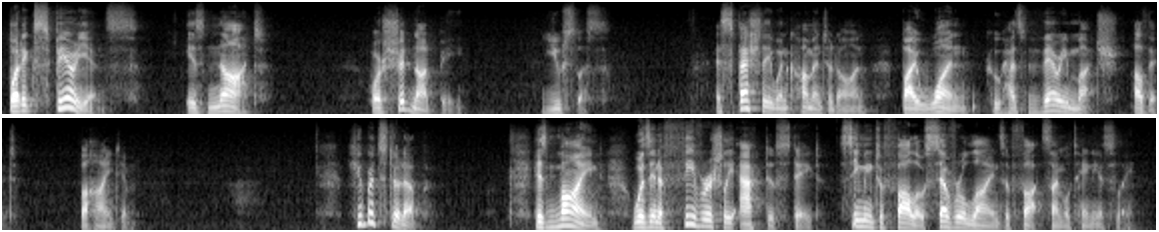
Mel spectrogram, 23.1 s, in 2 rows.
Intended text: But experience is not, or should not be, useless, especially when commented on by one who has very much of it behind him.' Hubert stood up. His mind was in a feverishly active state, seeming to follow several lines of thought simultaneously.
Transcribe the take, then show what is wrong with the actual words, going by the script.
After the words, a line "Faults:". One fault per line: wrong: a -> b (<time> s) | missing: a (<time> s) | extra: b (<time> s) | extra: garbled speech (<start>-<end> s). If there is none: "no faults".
But experience is not, or should not be, useless, especially when commented on by one who has very much of it behind him.' Hubert stood up. His mind was in a feverishly active state, seeming to follow several lines of thought simultaneously.
Faults:
no faults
